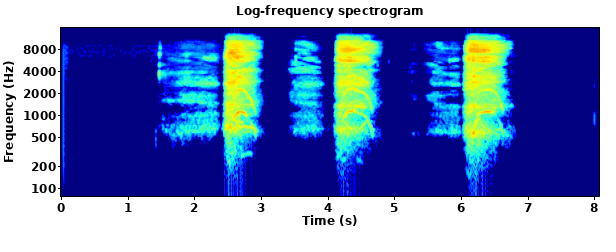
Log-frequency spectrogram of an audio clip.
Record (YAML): exhalation_length: 8.1 s
exhalation_amplitude: 10743
exhalation_signal_mean_std_ratio: 0.36
survey_phase: beta (2021-08-13 to 2022-03-07)
age: 45-64
gender: Female
wearing_mask: 'No'
symptom_cough_any: true
symptom_runny_or_blocked_nose: true
symptom_fatigue: true
symptom_fever_high_temperature: true
symptom_headache: true
symptom_change_to_sense_of_smell_or_taste: true
symptom_loss_of_taste: true
symptom_onset: 3 days
smoker_status: Never smoked
respiratory_condition_asthma: false
respiratory_condition_other: false
recruitment_source: Test and Trace
submission_delay: 2 days
covid_test_result: Positive
covid_test_method: RT-qPCR
covid_ct_value: 21.1
covid_ct_gene: N gene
